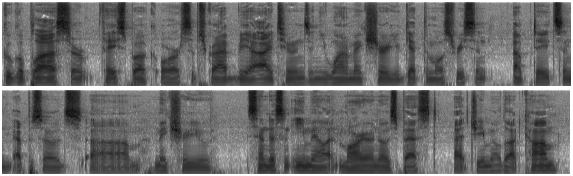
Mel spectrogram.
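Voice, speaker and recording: A man co-hosting a casual podcast in a low, relaxed radio voice. He talks in a measured, unhurried way. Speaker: podcast co-host.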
